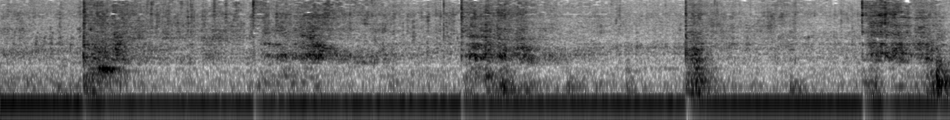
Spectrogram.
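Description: Chicken pieces frying in ghee on a high flame, sizzling as they are stirred with a metal spatula in a black pan. The spatula scrapes and clatters against the pan about once a second, over a steady low hum.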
